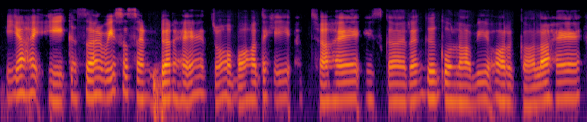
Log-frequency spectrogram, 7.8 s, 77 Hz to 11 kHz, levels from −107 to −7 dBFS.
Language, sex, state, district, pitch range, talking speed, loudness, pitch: Hindi, female, Uttar Pradesh, Deoria, 185-210 Hz, 115 wpm, -35 LUFS, 195 Hz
